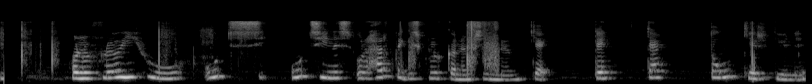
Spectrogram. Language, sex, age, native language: Icelandic, male, 12, Icelandic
